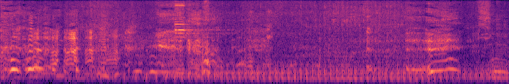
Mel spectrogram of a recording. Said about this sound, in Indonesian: ini motor-motor aja.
